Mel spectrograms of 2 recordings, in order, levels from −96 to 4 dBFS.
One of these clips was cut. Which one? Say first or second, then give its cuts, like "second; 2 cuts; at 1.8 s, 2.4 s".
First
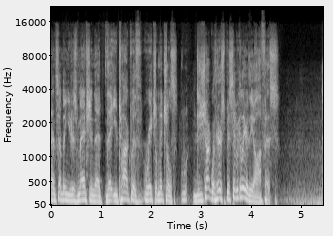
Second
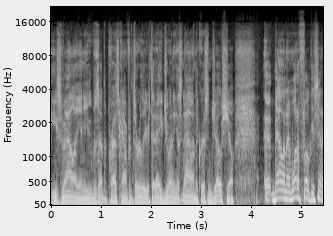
first; 1 cut; at 1.0 s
